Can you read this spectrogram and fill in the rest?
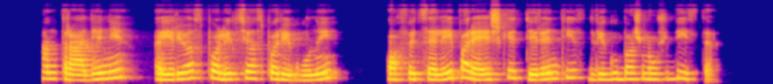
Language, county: Lithuanian, Panevėžys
